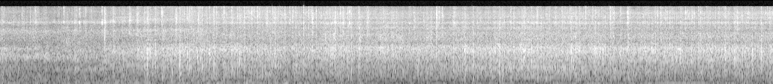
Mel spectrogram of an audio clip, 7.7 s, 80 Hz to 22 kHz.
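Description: Model Class 67 diesel locomotive hauling coaches round a model railway layout: the motor's steady low hum under a dense, fast rattle of wheels clicking over the track.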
